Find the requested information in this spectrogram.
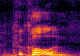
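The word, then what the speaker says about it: Cú Chulainn: makes me sweat because I know I never pronounced the name correctly. Cucullin. Yeah, so nailed it. Cucullin.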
